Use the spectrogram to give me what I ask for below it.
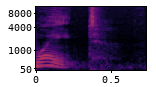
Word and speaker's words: weight: Weight, siempre con una T al final, y el sonido fonético, la pronunciación es igual que el verbo esperar. To wait.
